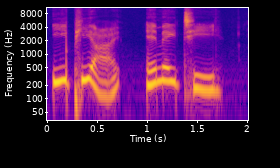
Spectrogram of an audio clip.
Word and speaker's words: epimatium: I can't really find a good way to pronounce this. I can tell you exactly what it is, but gosh dang it, nobody has taught me how to say this word. It's epimatium.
